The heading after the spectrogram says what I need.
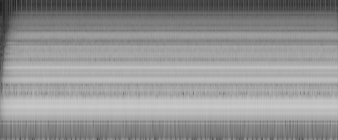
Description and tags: single notes from the cheap plastic wind organ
